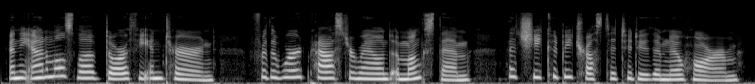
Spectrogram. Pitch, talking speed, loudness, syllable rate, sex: 260 Hz, 190 wpm, -15 LUFS, 5.1 syllables/s, female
